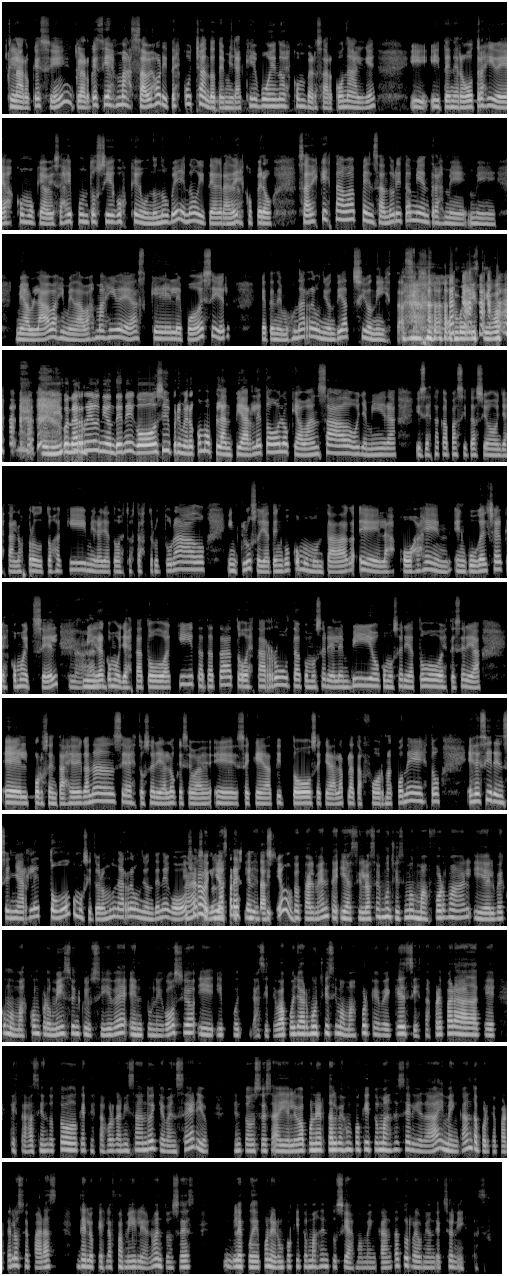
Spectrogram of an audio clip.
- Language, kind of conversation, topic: Spanish, advice, ¿Me siento estancado y no sé cómo avanzar: qué puedo hacer?
- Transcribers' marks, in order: laugh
